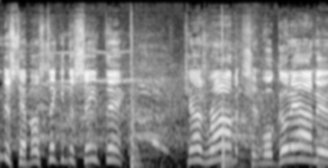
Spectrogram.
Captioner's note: countdown thudding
